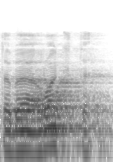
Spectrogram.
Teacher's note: را پر ہے، کاف باریک ہے، کاف ساکن پہ ہمس ہے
